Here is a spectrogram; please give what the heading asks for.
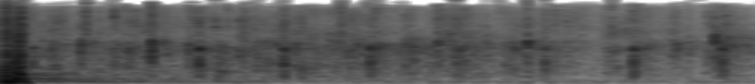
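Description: An audience claps steadily, a dense wash of many hands with scattered sharper claps standing out, beginning with a brief louder burst and holding at an even level throughout.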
